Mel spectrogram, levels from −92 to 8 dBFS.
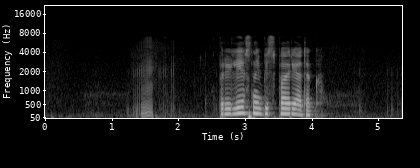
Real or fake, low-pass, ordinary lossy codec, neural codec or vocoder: real; 7.2 kHz; none; none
